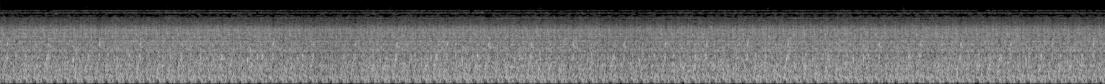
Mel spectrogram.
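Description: Steady idle with a fast, uneven ticking clatter riding over it, about two to three a second; something's off, cause not obvious.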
